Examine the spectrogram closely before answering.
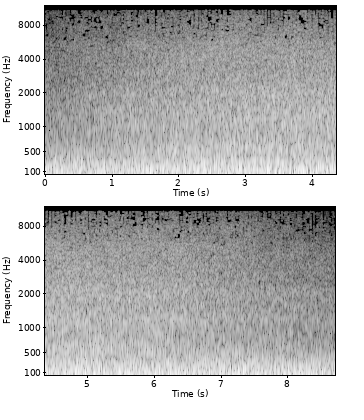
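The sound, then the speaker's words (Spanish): A loud, steady roar of surging sea water abruptly rising up, a dense rushing wash that holds constant from start to finish with no voices and no distinct breaks between waves. “Entonces, bruscamente, las aguas del mar parecieron cobrar vida y elevarse, como si se estuvieran poniendo de pie.”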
